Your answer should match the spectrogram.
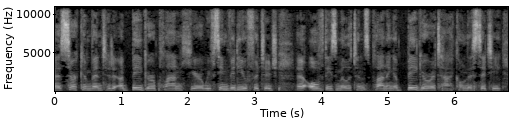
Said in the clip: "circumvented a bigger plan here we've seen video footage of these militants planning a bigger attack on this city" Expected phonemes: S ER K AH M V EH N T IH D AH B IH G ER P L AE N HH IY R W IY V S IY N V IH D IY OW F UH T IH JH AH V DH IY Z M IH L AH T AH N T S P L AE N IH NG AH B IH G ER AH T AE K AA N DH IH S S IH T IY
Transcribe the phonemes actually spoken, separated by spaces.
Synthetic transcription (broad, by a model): S ER K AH M V EH N T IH D AH B IH G ER P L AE N HH IY R W IY V S IY N V IH D IY OW F UH T IH JH AH V DH IY Z M IH L AH T AH N T S P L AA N IH NG AH B IH G ER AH T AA K N DH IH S S IH T IY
